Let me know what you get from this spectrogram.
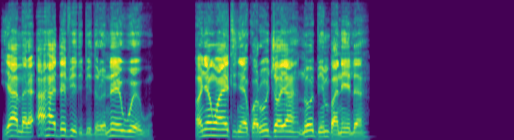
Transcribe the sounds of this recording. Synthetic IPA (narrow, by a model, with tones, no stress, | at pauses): ja˦me˨ɾe˨ʔa˦ɦa˦de˦vi˨dbi˨do˨ɾo˨ne˦wu˦e˨wṵ˨ | o˦ɲe˦ŋʷa˨ɲɪ˦ti˨ɲe˨kʷa˨ɾʊ˦d͡ʒɔ˦ja˦no˦bi˨m̩˦ba˨niː˦le˦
